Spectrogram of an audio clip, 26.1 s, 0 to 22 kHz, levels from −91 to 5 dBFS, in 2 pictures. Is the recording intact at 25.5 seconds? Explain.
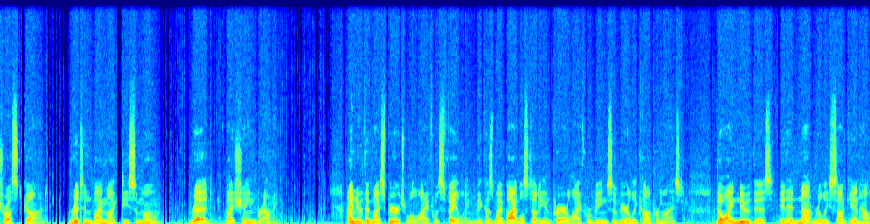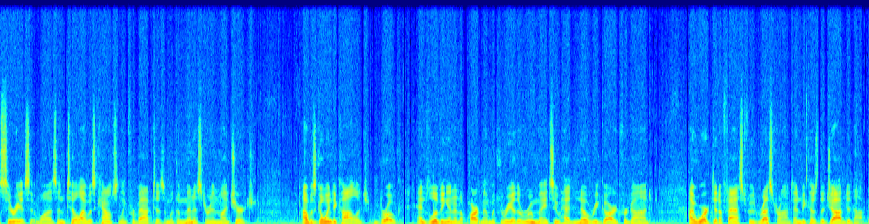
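No. At 25.5 seconds, as across the whole speech clip, the sound is grainy and gritty, a distortion that tracks the signal and sits roughly 25 dB below it. The likely cause is low bit depth without dither: truncation to about 7 bits, so the rounding error follows the waveform.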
